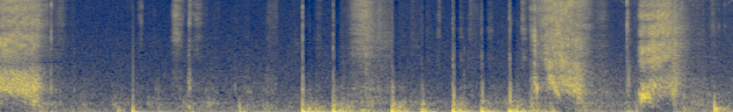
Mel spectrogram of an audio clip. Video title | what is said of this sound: How To Fill Hollow Spots Inside Vinyl Plank Flooring LVP Laminate And Engineered Hardwood Floors DIY | when you tap it like this you can start hearing that there's a hollow spot and even a little bit of rattling also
